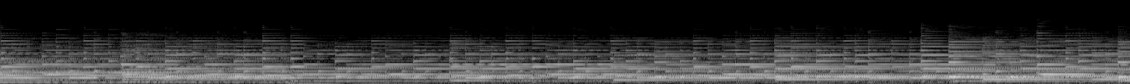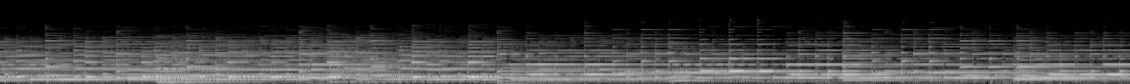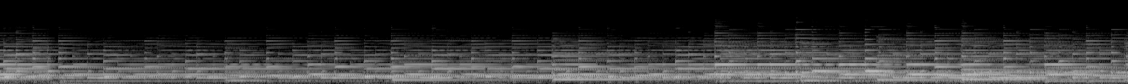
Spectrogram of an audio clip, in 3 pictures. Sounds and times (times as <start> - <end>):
Music: 0.0 - 33.8.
